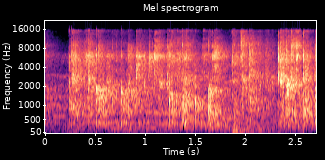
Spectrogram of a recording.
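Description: A class of children claps together in a classroom. The sound is a dense, steady wash of many small hands that starts abruptly and runs loud and continuous to the end.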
